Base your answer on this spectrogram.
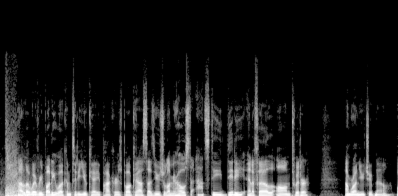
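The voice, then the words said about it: Excited, energetic delivery. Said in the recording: “Can you hear the excitement in my voice?”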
